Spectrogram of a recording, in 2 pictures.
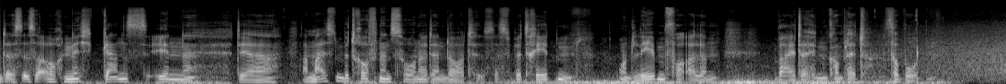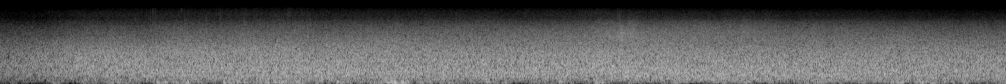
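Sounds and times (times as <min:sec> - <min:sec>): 
speech: 0:00.0 - 0:09.4
Pacific ocean waves crashing against a seawall: 0:09.5 - 0:20.1.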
